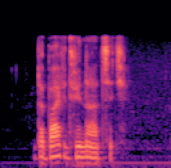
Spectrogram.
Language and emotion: Russian, neutral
